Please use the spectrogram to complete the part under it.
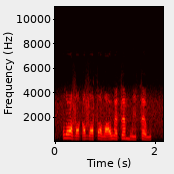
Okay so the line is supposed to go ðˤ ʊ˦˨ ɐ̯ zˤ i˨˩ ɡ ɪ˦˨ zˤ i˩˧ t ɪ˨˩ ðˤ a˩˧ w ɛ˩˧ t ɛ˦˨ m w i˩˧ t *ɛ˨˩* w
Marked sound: incorrect: ɛ˧˩˧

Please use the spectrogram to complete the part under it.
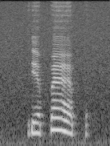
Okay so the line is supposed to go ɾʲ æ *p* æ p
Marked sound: correct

